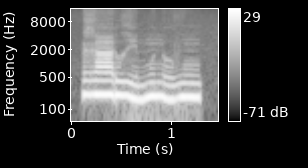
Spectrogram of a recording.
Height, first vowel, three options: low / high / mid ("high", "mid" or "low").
low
